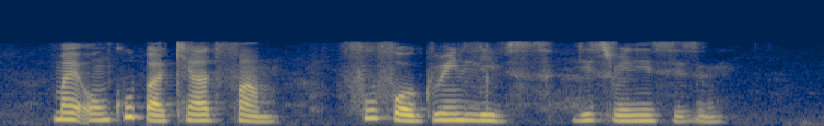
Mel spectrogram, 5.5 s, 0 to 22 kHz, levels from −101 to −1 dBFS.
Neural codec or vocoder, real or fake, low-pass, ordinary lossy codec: none; real; 5.4 kHz; AAC, 32 kbps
